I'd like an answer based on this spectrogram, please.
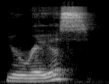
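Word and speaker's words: uraeus: So, um the So, I'm trying to figure out how to pronounce this. the ur the ureas which is the snake and this is spelled u r a e a u s urus um is what I'm going to go with um is a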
